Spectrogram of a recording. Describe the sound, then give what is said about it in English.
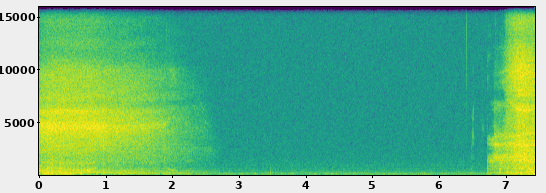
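A deep, hissing inhale during a card-reading session: a long breathy rush that fades out over about two and a half seconds, followed by near-silence until another breath starts abruptly at the end. “While you do that, let's take a deep inhale and think about your question.”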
